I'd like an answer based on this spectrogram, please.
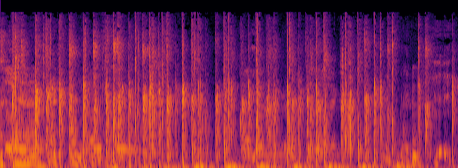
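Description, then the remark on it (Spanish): An audience applauds with dense, steady clapping that stays loud for nearly five seconds, with a few faint voices mixed in near the start. “Aplausos.”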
